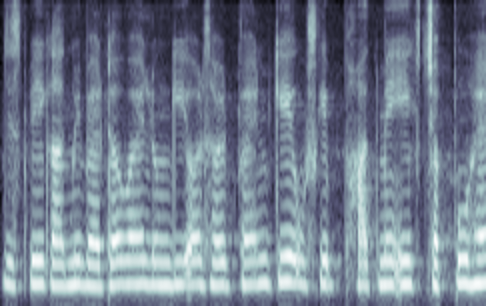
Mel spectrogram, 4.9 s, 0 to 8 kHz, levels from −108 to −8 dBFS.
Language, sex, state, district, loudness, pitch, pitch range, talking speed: Hindi, female, Uttar Pradesh, Shamli, -17 LUFS, 225 Hz, 220-230 Hz, 220 wpm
